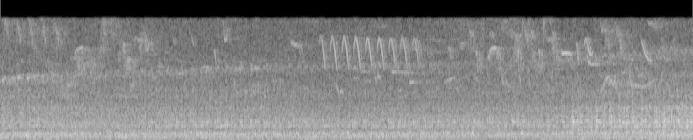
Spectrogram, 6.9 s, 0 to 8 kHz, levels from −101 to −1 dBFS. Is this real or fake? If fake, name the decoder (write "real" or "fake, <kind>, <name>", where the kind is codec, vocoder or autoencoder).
real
